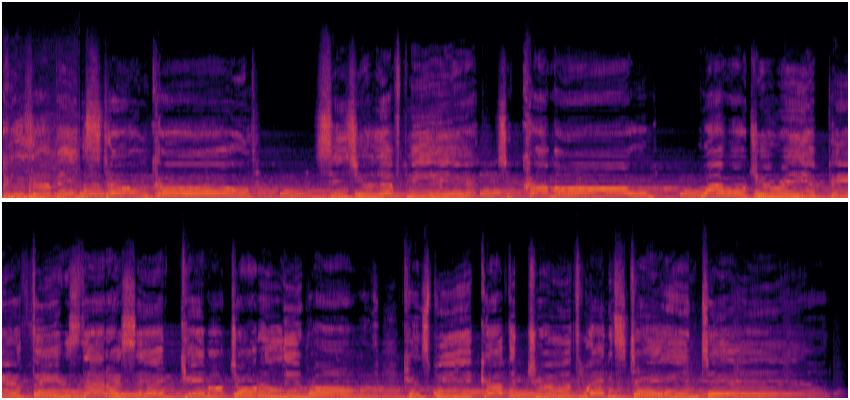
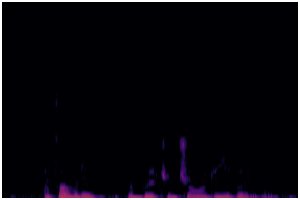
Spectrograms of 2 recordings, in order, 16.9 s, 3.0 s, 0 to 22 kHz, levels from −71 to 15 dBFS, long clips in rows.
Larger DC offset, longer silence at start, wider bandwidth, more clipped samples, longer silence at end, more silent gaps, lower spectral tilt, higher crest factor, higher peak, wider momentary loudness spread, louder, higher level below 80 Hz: neither; about the same, 0 s vs 0.1 s; first, 18.5 kHz vs 14 kHz; neither; about the same, 0.05 s vs 0 s; neither; second, -4.5 dB/octave vs -7.5 dB/octave; second, 12 dB vs 18 dB; first, -6 dBFS vs -24 dBFS; second, 5 LU vs 11 LU; first, -18 LUFS vs -41 LUFS; first, -26 dBFS vs -64 dBFS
